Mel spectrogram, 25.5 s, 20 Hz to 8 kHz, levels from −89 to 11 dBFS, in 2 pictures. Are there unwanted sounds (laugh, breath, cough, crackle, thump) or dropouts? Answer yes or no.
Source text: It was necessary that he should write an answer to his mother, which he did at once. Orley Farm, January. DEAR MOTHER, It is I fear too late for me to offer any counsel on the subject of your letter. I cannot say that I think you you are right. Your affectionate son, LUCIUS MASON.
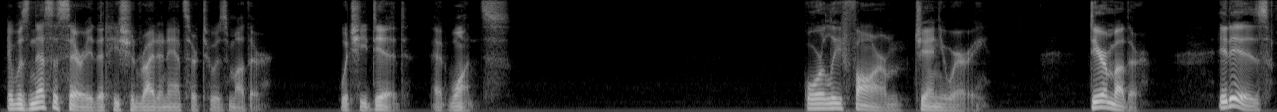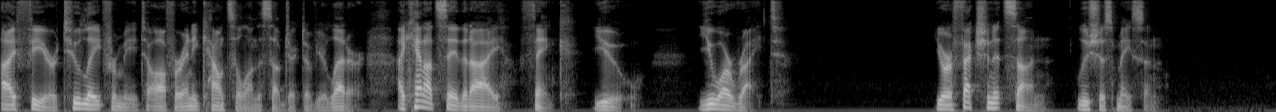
no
